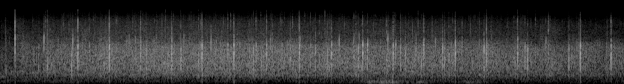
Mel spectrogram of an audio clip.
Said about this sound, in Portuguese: Aplauda as chances de Deus na sua vida.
